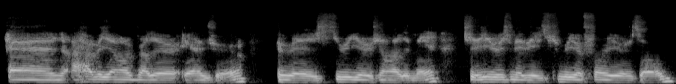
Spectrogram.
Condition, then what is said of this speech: Spinal muscular atrophy. It affects every muscle in my body from my legs to my arms to my jaw and my tongue, which obviously affects my ability to talk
